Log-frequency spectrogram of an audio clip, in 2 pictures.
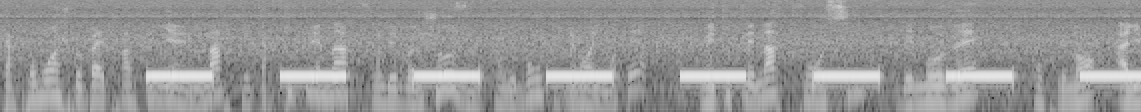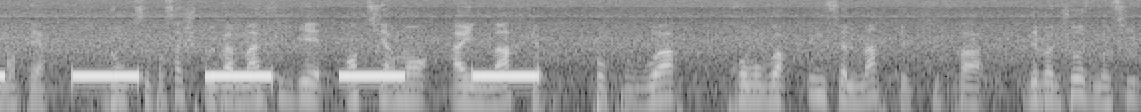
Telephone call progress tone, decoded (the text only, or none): busy tone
